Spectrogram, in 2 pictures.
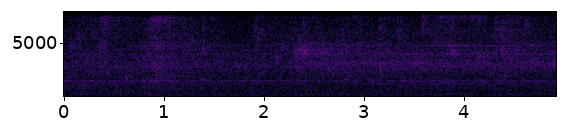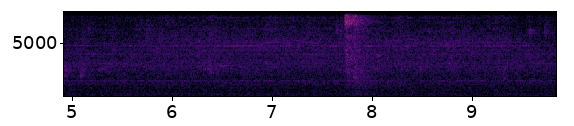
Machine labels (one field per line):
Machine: pump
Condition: normal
